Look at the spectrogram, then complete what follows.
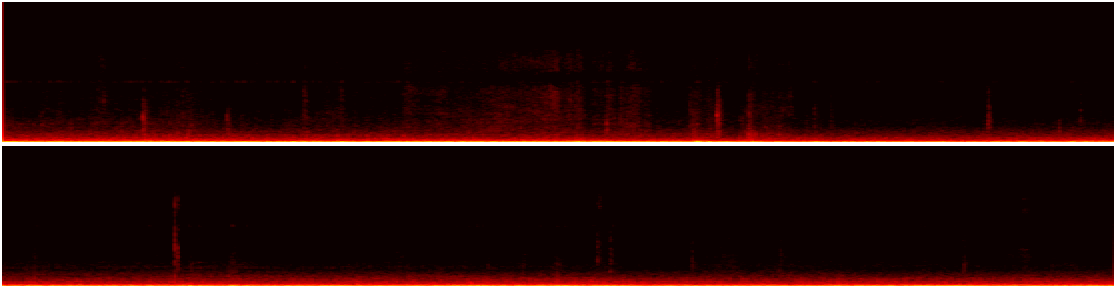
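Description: Steady low road and drivetrain rumble heard inside the cabin of a moving BMW GT, with a few faint ticks. No rattle or creak comes from the freshly repaired sunroof: the sunroof noise is fixed.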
